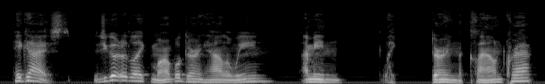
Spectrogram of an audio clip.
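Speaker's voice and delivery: a lightly voiced nervous redhead. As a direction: rush it out, eager and unsure. Max asks them, voiced.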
